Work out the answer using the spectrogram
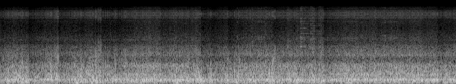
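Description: A train running on the tracks: a steady rumble with a constant low hum.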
